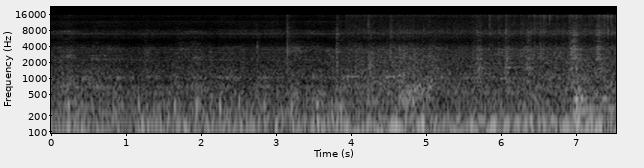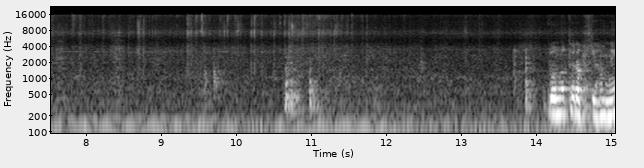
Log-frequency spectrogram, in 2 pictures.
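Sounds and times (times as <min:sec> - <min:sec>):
food sizzling in oil: 0:04.0 - 0:15.0.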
